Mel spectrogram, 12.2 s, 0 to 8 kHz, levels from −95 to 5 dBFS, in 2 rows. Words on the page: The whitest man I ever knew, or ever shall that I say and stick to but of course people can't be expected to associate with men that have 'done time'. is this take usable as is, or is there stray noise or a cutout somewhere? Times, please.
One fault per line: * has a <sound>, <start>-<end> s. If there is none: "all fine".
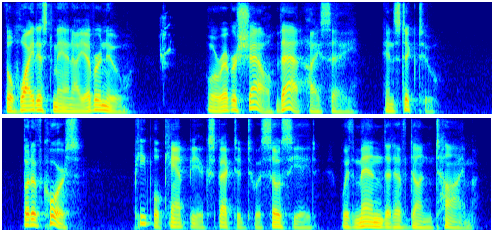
* has a laugh, 2.0-2.2 s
